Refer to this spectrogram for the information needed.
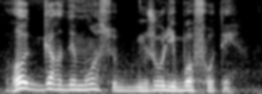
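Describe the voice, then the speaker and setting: A man's medium-pitched voice, dark and mellow in tone, with a southern French accent and ordinary pitch variation. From southern France. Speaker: landscape gardener and video maker. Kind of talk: casual tutorial video. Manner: casual, hesitant with fillers.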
